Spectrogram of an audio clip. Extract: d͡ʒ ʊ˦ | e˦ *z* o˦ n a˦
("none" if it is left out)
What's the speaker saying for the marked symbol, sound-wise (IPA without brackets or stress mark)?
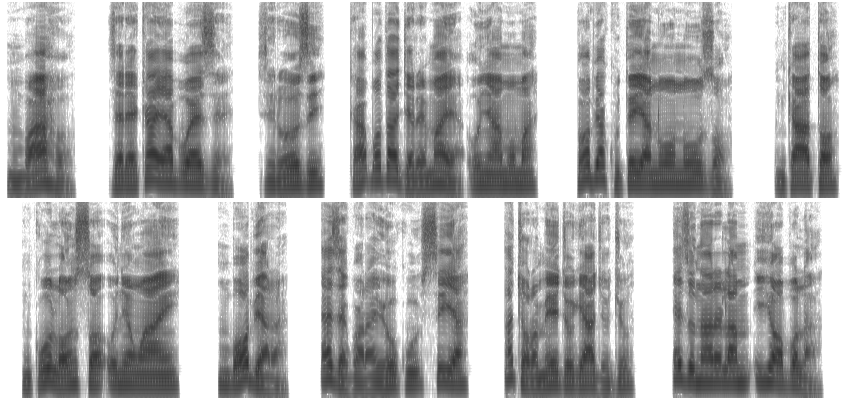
z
